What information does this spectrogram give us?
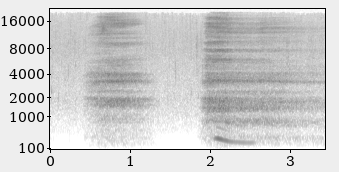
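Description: A person taking a deep breath: two soft, breathy rushes of air, the second longer than the first, with a faint sigh-like tone inside it, all quiet.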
